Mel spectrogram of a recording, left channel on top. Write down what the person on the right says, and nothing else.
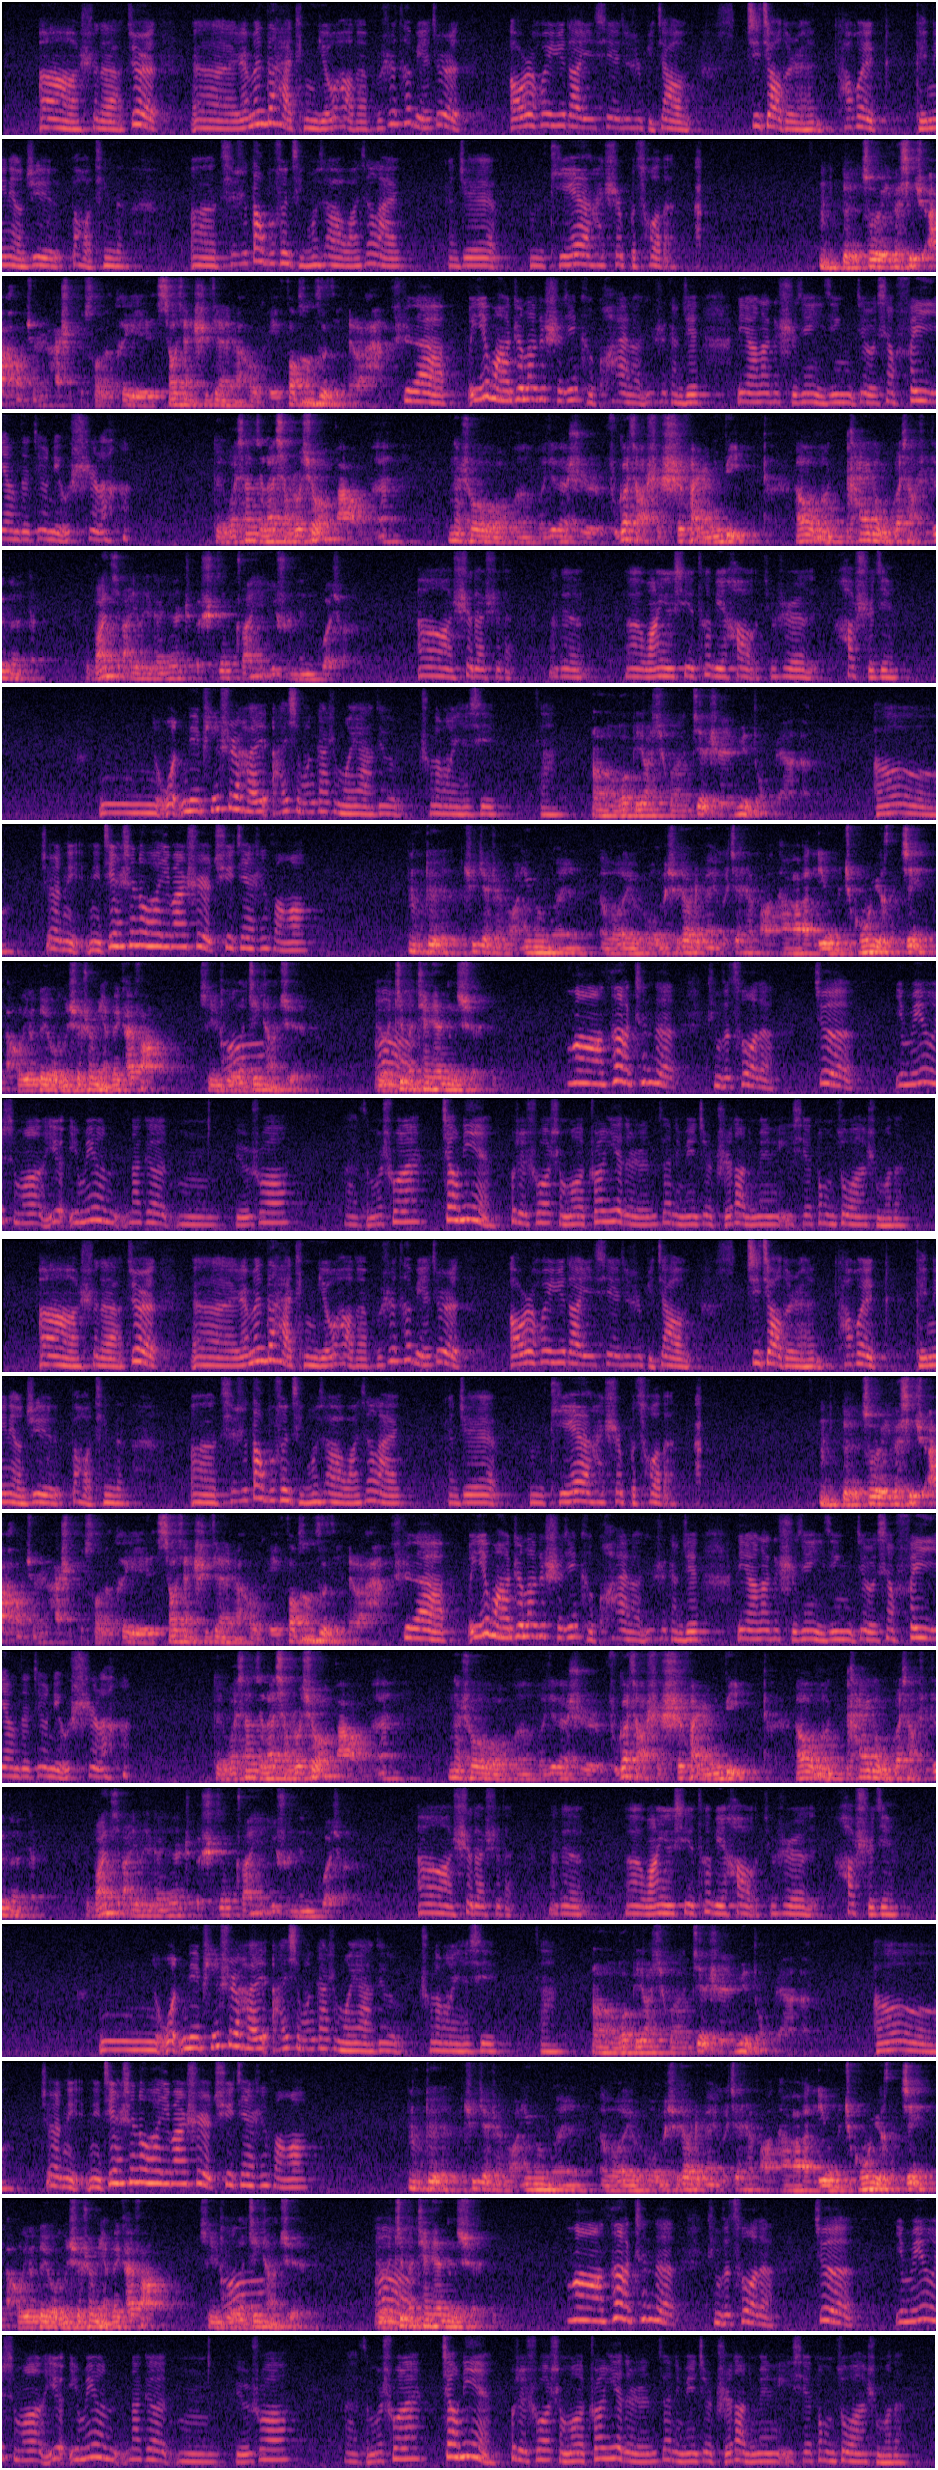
嗯，是的，就是，呃，人们都还挺友好的，不是特别，就是偶尔会遇到一些就是比较计较的人，他会给你两句不好听的。呃，其实大部分情况下玩下来，感觉嗯，体验还是不错的。
嗯，
是的，我一玩就那个时间可快了，就是感觉，哎呀，那个时间已经就像飞一样的就流逝了。
<laughs> 嗯，
啊，是的，是的，那个呃，玩游戏特别耗，就是耗时间。嗯，我，你平时还还喜欢干什么呀？就除了玩游戏，咱
哦，就是你你健身的话，一般是去健身房哦。
哦，哦，
哦，那真的挺不错的。就有没有什么有有没有那个嗯，比如说呃，怎么说呢？教练或者说什么专业的人在里面就指导你们一些动作啊什么的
